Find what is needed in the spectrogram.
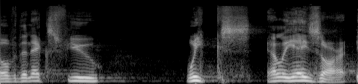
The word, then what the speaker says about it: Eleazar: Lazarus's name is Lazarus in Greek, but in Hebrew, it's Eleazar. Eleazar, which means God is my help.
